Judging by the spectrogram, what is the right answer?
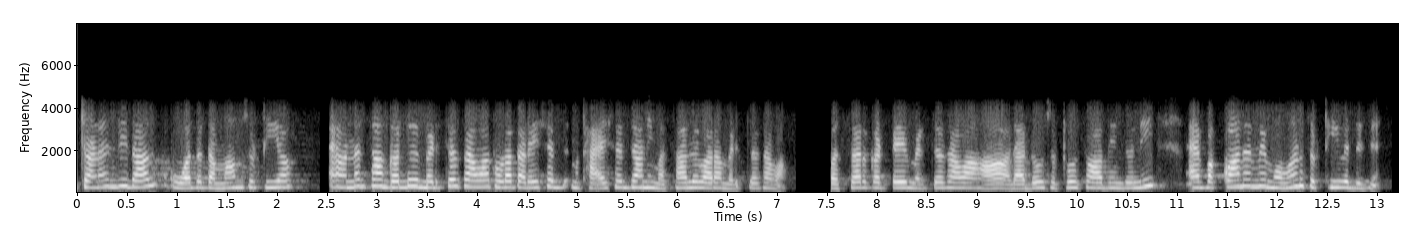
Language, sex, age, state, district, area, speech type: Sindhi, female, 30-45, Maharashtra, Thane, urban, conversation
